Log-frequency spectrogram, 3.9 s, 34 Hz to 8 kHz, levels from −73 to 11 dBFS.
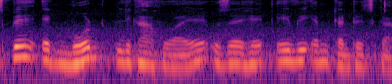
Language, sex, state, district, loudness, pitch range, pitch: Hindi, male, Bihar, Kishanganj, -20 LUFS, 125-155 Hz, 140 Hz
